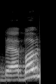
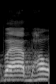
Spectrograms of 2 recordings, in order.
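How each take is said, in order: First: The word begins with a b sound. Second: The word begins with a v sound. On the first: The speaker calls it wrong. "व कोई ब बोल देते, तो क्या हो जाता है वैभव। तो वैभव नहीं होता" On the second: The speaker calls it right. "वैभव होता है"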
